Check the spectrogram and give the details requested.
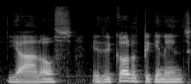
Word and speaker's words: Janus: In ancient Roman religion and myth, Janus, Latin Janus, pronounced Janus, is a god of beginnings, gates, transitions, time, duality, doorways, passages and endings.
